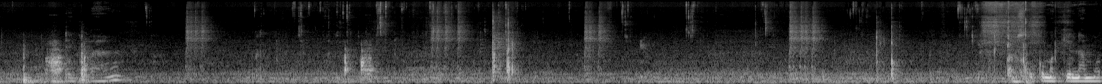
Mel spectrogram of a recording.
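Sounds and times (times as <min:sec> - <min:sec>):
person chewing food: 0:02.5 - 0:04.4, 0:05.7 - 0:07.8, 0:09.5 - 0:09.9.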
